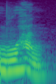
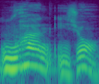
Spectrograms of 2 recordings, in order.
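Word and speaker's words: 武汉: 조선의용대는 1938년 10월 10일 중국 무한, 중국 발음으로는 우한이죠.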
